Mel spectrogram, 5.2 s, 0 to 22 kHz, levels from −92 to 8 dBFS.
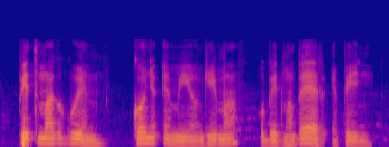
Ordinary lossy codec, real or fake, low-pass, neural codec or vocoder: Opus, 32 kbps; real; 7.2 kHz; none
